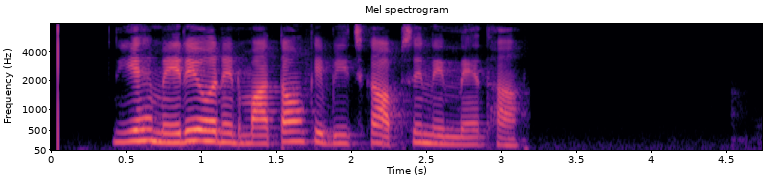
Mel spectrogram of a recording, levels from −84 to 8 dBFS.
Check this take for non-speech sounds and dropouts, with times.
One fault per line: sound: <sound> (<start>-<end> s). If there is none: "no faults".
no faults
